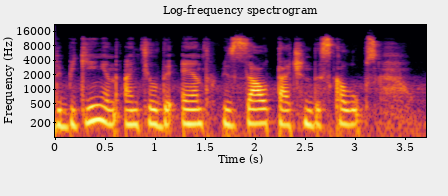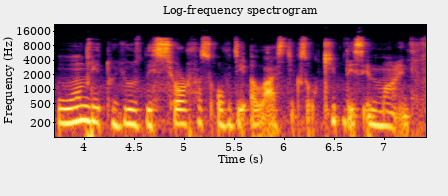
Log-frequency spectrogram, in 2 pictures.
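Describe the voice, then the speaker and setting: A woman speaks with a non-native accent over music in the background. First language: not English. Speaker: sewing instructor. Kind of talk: tutorial. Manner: halting, with fillers.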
